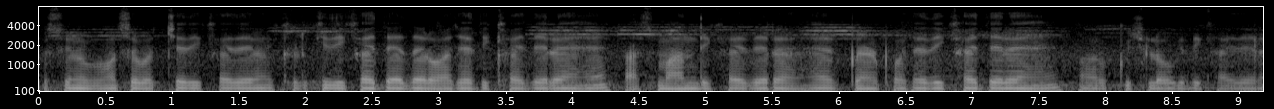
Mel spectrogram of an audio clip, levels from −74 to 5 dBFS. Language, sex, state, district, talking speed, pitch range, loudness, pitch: Hindi, male, Maharashtra, Dhule, 210 wpm, 95-100 Hz, -32 LUFS, 95 Hz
